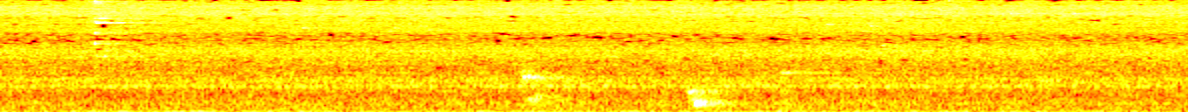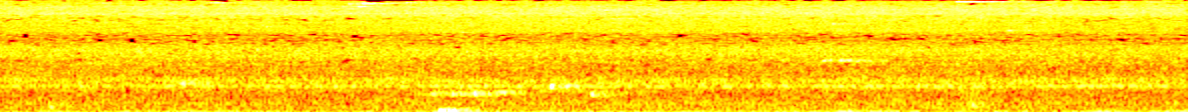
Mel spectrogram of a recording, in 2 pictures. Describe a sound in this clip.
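A sawmill blade whines steadily as it cuts through timber.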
